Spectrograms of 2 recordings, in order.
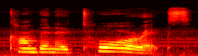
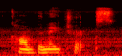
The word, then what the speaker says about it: combinatorics: chapter 15 combinatorics pronounced combinatorics not comatrix section 15-2 the multiplication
